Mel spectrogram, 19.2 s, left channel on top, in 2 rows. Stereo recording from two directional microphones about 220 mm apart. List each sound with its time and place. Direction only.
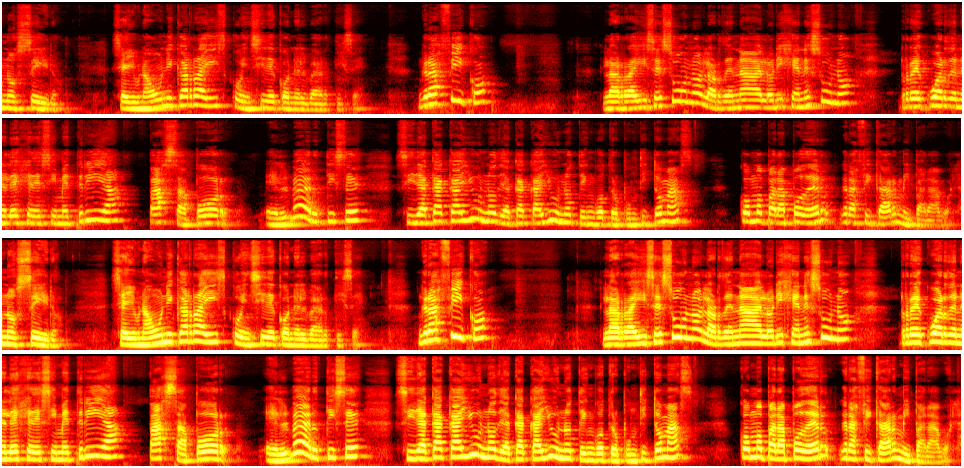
0.0 s speech: 35° right (ahead or behind)
6.0 s speech: 35° right (ahead or behind)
